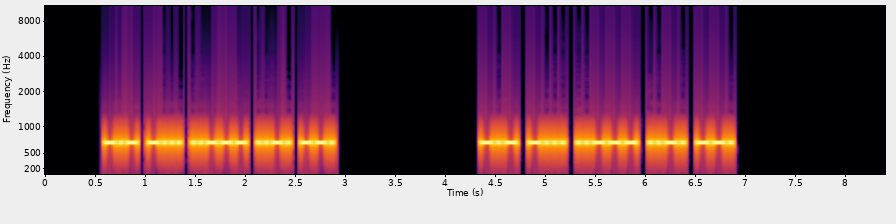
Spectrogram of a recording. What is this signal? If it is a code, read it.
Morse code, heard as a keyed tone, about 32 wpm, 700 Hz. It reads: KB2FG KB2FG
